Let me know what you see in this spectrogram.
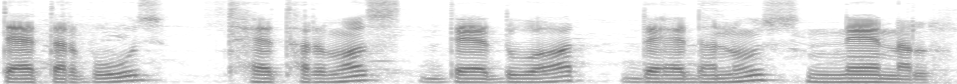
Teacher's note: और हमारे तय वर्ग का जो उच्चारण स्थान होगा, यानी कि यहाँ से हम इसे बोलते हैं उच्चारण स्थान होगा दंत्य, यानी कि दांत से बोले जाते हैं। जब हम इनका उच्चारण करते हैं तो जीभ दांत को स्पर्श करती है, तो इसलिए तय वर्ग का उच्चारण स्थान क्या होगा, दंत्य।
